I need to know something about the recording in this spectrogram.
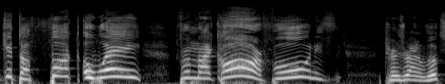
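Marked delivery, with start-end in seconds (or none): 0.0-3.1 put-on furious yell, higher, slower. Retelling yelling at a man trying to get into your car: retelling a furious yell. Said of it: "I fucking freak out".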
